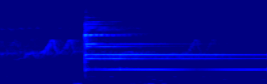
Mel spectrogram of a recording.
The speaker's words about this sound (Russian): С сокровенной вышины храма слетел колокольный звон, призывая к покаянию.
